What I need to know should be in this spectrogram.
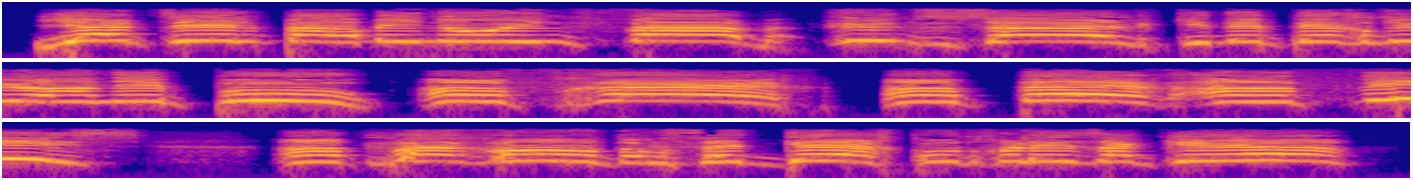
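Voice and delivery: high, loud, hammered-out rallying questions; bellowing. A narrator's reading. Hippodamie asks the women who has lost kin, bellowing. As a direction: shout each item to a roused crowd. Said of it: "beugla Hippodamie au sein du vacarme".

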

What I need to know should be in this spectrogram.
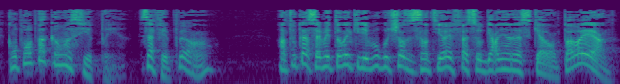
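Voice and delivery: chatty conductor. A narrator's reading. Conductor speculating to the driver about the escape, animated. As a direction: prattle on, fascinated. Stan gossips.

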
